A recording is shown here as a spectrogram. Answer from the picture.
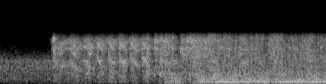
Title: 6.0 cold start and weird noise.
